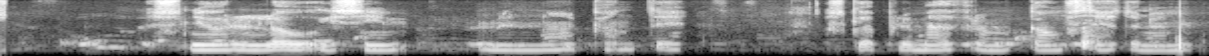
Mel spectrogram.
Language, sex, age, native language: Icelandic, female, 13, Icelandic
